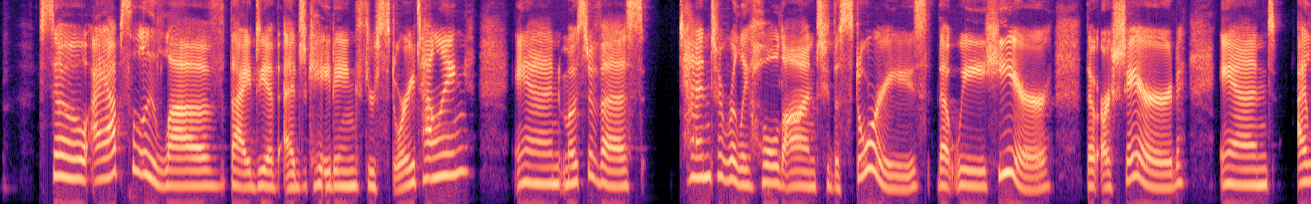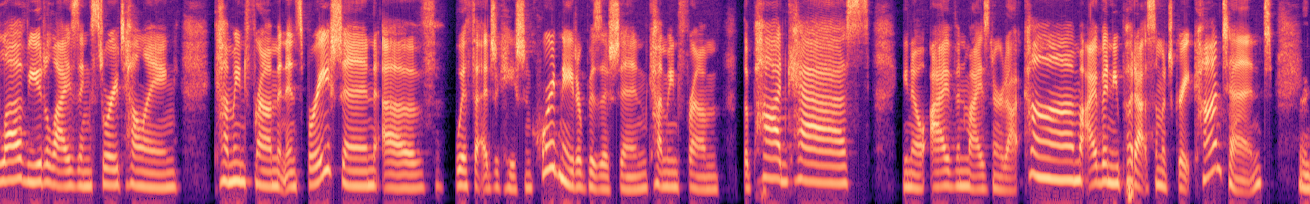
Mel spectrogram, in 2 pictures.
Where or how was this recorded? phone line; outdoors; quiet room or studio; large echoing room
quiet room or studio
